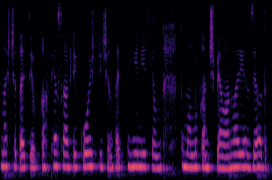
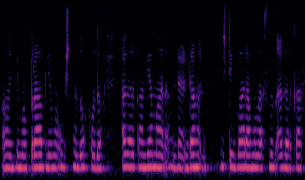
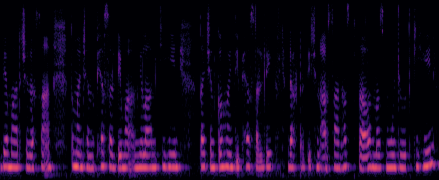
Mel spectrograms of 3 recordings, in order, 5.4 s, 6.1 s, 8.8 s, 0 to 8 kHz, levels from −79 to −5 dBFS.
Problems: constant background noise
